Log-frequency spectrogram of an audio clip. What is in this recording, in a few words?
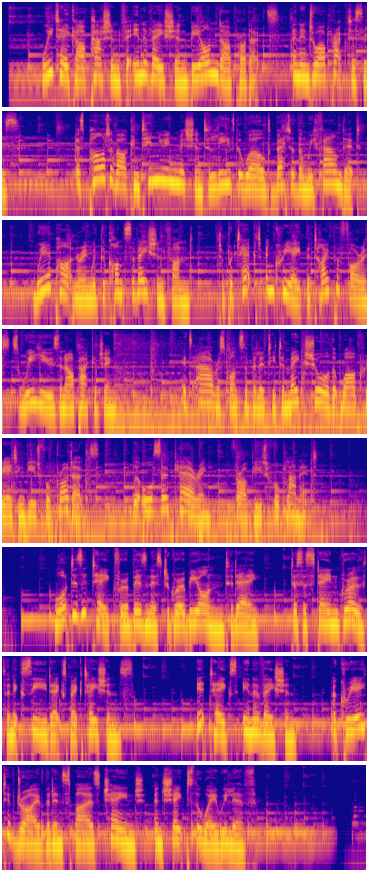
Corporate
